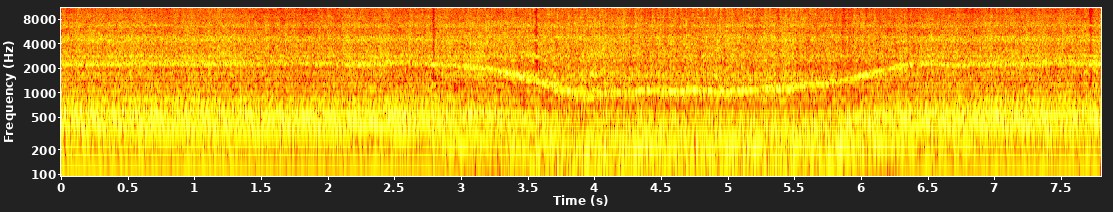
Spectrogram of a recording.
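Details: 2002 Yamaha YZF R6 after 6 years sitting, first start on fresh gas from an electric fuel pump: catches with a wandering whir that dips and recovers, unsettled. Fuel leak; owner suspected a sticking float, then found an untightened carb drain screw.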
